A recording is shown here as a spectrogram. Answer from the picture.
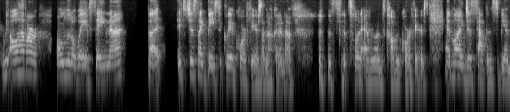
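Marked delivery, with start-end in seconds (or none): none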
